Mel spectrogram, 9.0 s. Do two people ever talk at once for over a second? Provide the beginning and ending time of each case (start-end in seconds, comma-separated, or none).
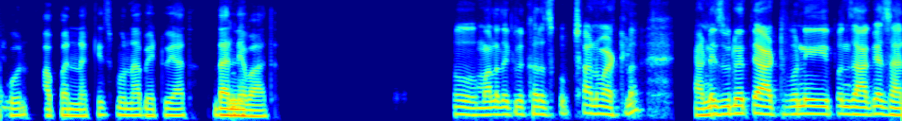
none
